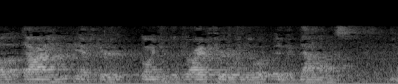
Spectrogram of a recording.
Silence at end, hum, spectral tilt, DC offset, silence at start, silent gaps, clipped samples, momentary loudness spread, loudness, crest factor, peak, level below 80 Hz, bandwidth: 0 s; none; -5.5 dB/octave; 1%; 0 s; none; under 0.1%; 8 LU; -27 LUFS; 18 dB; -10 dBFS; -50 dBFS; 6.4 kHz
